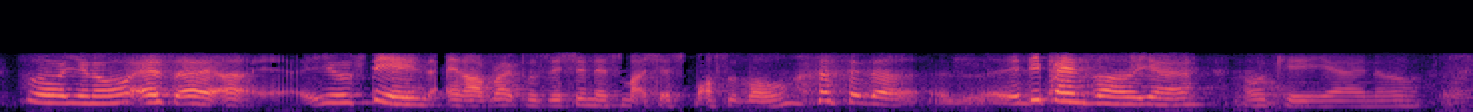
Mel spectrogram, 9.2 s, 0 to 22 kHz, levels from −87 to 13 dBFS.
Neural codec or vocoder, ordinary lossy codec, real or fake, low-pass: none; AAC, 16 kbps; real; 3.6 kHz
